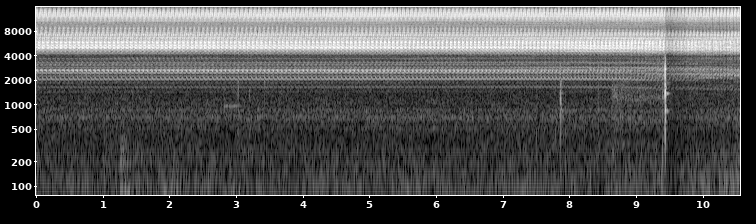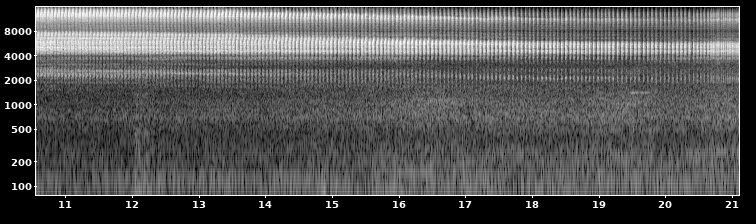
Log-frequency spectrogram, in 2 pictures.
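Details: Large brown cicada calling on 3 September 2015, when fewer were left as September began: a steady, dense sizzling drone held high and unbroken for the whole stretch, with one brief click midway.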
